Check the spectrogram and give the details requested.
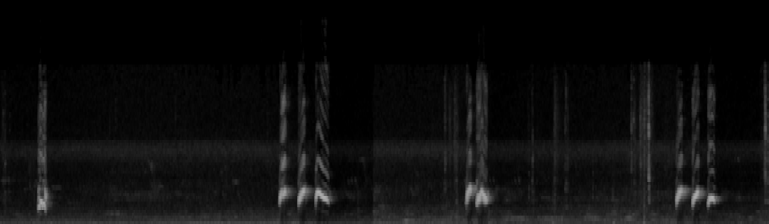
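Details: A caged female red-whiskered bulbul calls to push a male into louder song. A single thin note is followed by pairs and triplets of crisp, rising-then-falling chirps spaced a few seconds apart.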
